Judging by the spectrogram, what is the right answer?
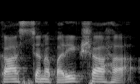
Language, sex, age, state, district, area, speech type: Sanskrit, male, 45-60, Telangana, Ranga Reddy, urban, spontaneous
